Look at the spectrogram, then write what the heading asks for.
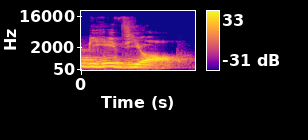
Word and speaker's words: behavior: Ce n'est pas behavior. Ce n'est pas your. C'est year. Behavior.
